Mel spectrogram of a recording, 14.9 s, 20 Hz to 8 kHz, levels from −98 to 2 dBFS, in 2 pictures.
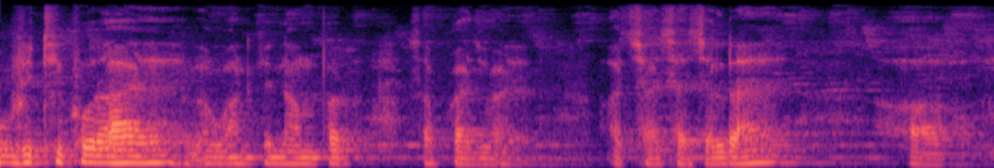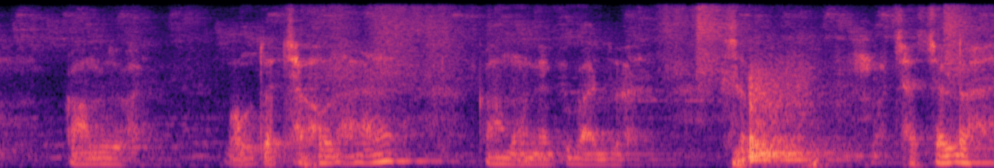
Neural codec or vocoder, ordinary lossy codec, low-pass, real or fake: none; none; 7.2 kHz; real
